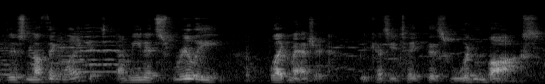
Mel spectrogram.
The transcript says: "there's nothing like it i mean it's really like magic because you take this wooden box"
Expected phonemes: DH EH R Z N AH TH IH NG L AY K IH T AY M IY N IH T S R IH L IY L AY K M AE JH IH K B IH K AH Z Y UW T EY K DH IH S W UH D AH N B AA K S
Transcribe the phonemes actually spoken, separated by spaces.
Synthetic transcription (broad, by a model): DH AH R Z N AH TH IH NG L AY K IH T AY M IY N IH T S R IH L IY L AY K M AE JH IH K B IH K AH Z Y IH T EY K DH IH S W UH D N B AA K S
